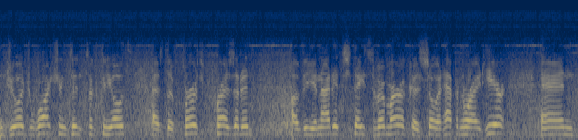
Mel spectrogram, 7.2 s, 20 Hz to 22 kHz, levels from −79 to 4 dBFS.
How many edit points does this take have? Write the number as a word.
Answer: one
